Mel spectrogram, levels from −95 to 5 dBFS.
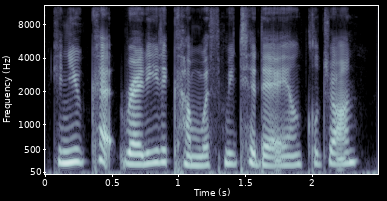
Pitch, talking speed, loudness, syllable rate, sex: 220 Hz, 265 wpm, -19 LUFS, 6.2 syllables/s, female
